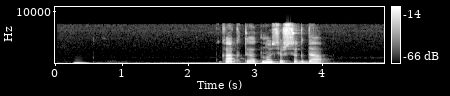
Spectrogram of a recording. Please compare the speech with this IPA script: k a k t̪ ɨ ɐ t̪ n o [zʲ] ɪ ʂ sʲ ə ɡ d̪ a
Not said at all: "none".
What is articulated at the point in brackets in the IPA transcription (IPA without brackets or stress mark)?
sʲ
